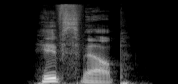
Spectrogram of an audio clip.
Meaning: auxiliary verb, helping verb
- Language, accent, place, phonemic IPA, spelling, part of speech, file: German, Germany, Berlin, /ˈhɪlfsvɛʁp/, Hilfsverb, noun, De-Hilfsverb.ogg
